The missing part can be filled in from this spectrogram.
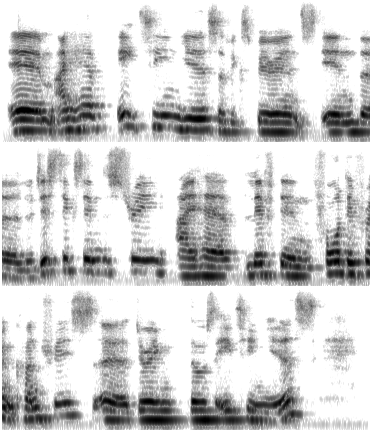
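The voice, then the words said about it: Danish accent. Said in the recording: “I am Danish. Apologize for the accent”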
